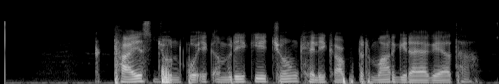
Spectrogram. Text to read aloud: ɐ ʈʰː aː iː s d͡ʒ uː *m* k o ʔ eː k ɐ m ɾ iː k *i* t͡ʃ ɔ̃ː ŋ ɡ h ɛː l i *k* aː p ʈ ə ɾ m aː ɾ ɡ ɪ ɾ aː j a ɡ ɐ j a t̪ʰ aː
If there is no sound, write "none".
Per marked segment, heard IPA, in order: n, i, k

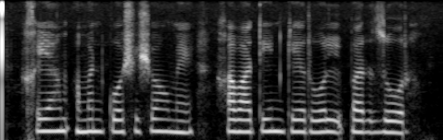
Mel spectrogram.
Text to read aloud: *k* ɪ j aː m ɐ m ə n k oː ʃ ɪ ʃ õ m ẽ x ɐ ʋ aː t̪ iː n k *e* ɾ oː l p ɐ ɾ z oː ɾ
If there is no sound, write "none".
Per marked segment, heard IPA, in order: x, e

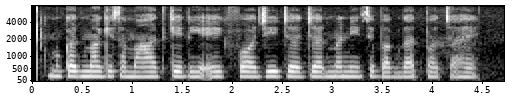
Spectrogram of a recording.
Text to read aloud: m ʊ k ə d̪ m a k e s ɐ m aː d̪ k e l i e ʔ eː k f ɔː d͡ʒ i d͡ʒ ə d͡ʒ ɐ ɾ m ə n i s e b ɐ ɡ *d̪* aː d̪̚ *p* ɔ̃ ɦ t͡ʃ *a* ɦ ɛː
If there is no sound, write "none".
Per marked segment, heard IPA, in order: d̪, p, a

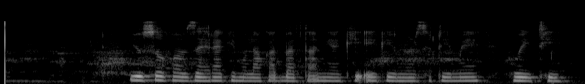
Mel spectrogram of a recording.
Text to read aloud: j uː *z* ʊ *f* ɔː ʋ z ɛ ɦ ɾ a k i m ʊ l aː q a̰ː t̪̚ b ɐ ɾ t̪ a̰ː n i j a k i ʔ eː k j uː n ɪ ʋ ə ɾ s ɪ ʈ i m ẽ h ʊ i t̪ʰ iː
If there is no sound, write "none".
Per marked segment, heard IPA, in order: s, f

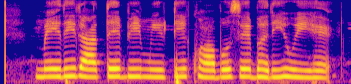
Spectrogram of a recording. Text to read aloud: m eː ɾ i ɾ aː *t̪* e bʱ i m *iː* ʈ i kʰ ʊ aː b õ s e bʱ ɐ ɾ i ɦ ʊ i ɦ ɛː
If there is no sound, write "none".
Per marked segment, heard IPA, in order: t̪, iː

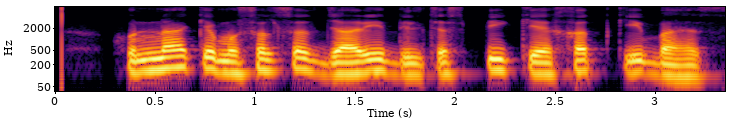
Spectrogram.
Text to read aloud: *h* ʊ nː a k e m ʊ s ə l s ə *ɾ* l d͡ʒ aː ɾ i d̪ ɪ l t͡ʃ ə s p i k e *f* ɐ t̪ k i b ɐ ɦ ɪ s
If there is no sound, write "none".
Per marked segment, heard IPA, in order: h, none, x

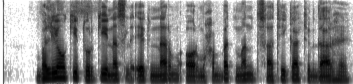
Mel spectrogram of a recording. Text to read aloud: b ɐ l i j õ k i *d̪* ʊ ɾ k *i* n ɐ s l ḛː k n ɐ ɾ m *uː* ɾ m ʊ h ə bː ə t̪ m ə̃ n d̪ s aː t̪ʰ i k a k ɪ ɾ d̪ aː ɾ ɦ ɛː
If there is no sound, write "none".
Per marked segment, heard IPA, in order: t̪, i, ɔː

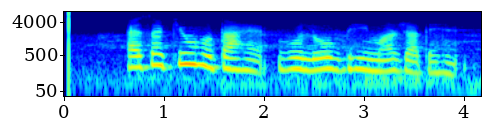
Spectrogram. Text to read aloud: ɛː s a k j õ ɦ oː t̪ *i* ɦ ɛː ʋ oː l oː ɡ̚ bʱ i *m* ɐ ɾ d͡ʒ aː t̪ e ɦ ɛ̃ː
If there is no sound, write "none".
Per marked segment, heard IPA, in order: a, m

